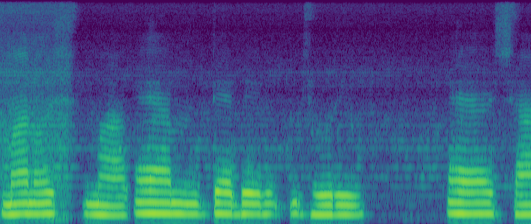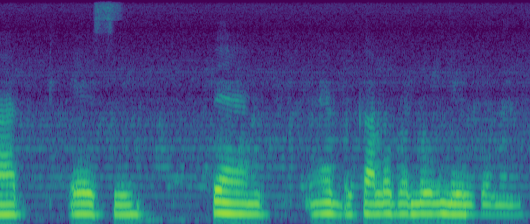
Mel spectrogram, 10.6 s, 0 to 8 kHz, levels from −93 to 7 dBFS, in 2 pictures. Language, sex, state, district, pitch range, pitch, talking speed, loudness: Bengali, male, West Bengal, Jalpaiguri, 130-140 Hz, 135 Hz, 50 wpm, -15 LUFS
